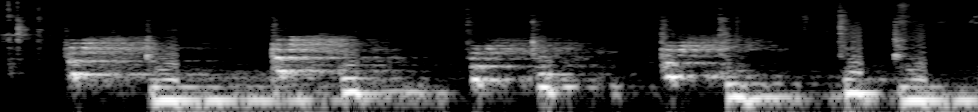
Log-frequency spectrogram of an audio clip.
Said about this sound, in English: This is quite a fun one. So this is a recording of a longhorn sculpin.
